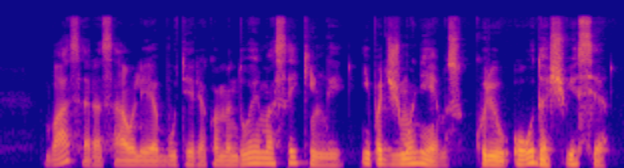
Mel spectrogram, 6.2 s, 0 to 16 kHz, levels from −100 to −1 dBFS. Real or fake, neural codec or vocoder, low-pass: real; none; 10.8 kHz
